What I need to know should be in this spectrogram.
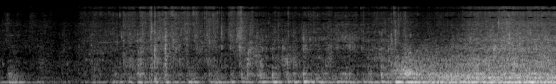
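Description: Water pours from a hose into a metal tub, growing louder.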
